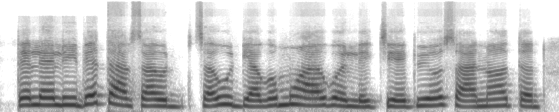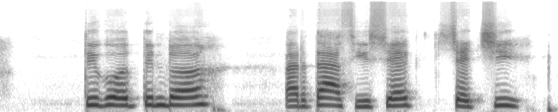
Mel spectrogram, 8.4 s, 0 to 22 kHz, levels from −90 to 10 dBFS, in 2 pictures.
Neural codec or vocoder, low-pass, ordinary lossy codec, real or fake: autoencoder, 48 kHz, 32 numbers a frame, DAC-VAE, trained on Japanese speech; 19.8 kHz; Opus, 16 kbps; fake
